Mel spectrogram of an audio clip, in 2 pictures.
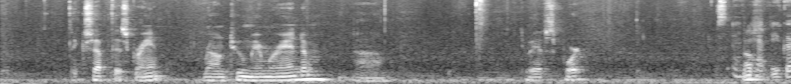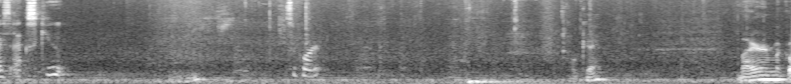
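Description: An elderly man speaks calmly into a microphone, with pauses.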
